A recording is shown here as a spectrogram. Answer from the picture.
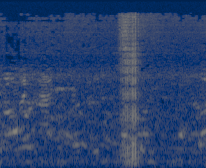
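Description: Faint, distant voices of people talking in scattered groups, with one short burst of noise about a second and a quarter in.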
